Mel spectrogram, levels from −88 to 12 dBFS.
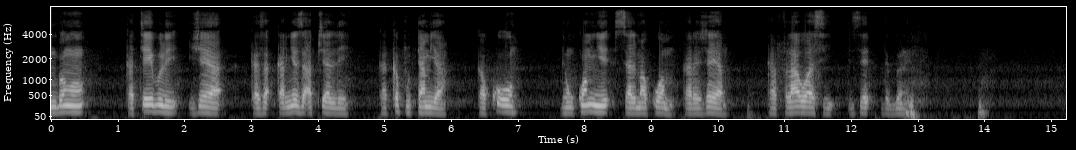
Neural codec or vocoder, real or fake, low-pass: none; real; 7.2 kHz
